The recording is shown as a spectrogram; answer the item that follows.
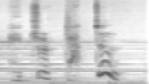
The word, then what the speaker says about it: pterodactyl: He likes the word pterodactyl. The P is silent like a secret.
